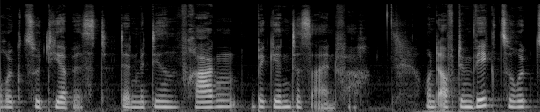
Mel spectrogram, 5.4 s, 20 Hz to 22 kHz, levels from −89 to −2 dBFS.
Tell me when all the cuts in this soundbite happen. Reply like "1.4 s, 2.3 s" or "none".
none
